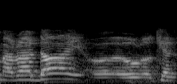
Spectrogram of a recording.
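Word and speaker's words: Raddai: We have a place named Rudy, and a similar name, Radai, would also be pronounced like Rudy.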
